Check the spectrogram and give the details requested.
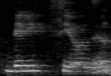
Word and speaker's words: delizioso: How do you say it in Italian? Delizioso.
